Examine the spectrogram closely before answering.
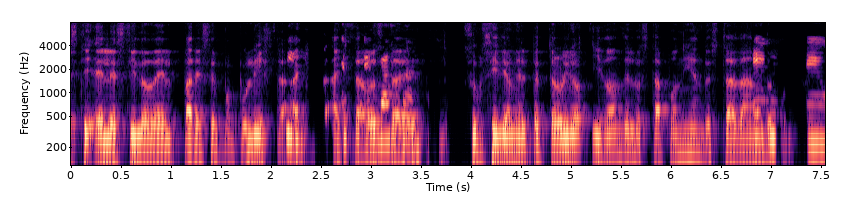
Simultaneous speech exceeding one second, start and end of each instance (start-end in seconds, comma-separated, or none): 2.1-3.8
